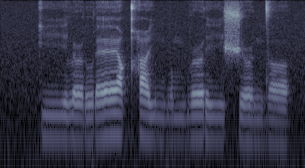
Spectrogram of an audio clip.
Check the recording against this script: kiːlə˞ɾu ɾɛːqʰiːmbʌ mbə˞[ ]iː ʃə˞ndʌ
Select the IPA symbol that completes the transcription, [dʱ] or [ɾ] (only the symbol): ɾ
